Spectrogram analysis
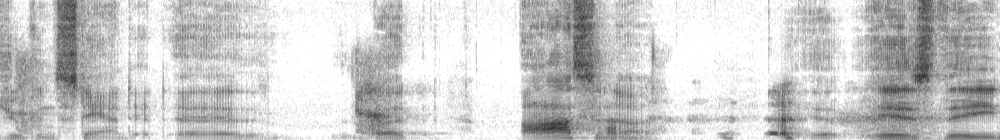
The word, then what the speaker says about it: asana: used to the word asana is actually frequently mispronounced as asana asana is a small hot room that you sit in for as long as you can stand it but asana is the name for a seat technically or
